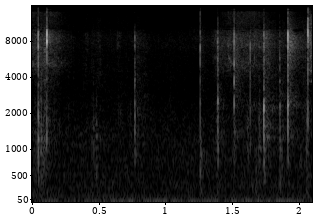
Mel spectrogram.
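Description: Crinkling of a packaged snack bag of fried pecans being handled and pulled open, an uneven run of light crackles.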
